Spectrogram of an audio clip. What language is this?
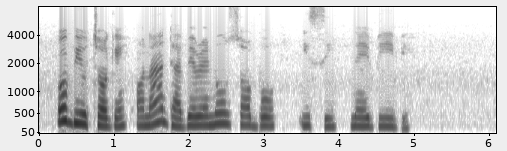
Igbo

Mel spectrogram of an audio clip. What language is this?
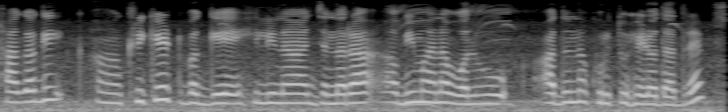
Kannada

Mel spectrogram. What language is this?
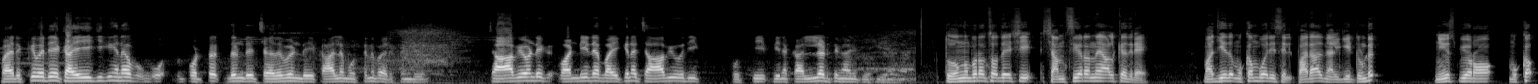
Malayalam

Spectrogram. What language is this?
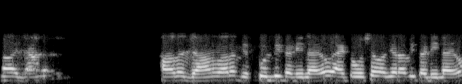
Sindhi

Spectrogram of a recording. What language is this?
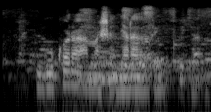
Kinyarwanda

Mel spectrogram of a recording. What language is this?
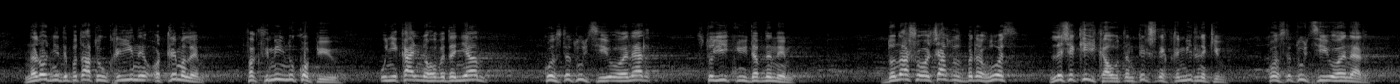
Ukrainian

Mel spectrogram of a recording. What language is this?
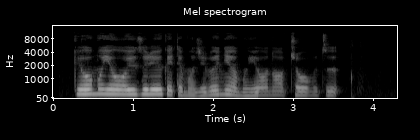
Japanese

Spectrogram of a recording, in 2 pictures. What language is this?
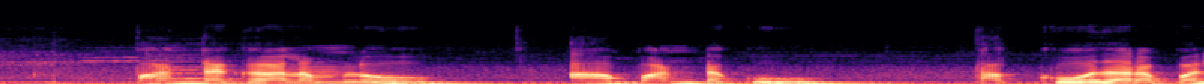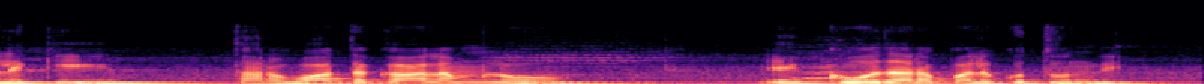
Telugu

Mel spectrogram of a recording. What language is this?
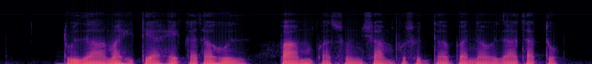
Marathi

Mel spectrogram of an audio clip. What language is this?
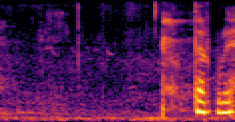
Santali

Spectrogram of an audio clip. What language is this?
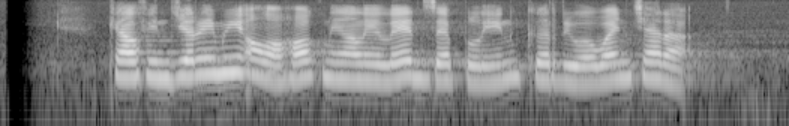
Sundanese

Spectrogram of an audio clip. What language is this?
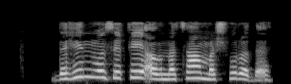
Pashto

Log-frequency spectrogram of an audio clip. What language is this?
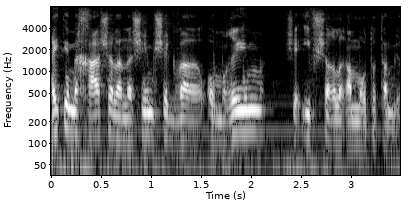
Hebrew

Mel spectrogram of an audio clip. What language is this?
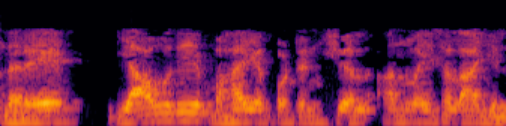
Kannada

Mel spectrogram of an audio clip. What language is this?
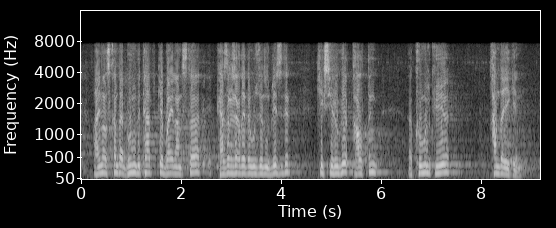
Kazakh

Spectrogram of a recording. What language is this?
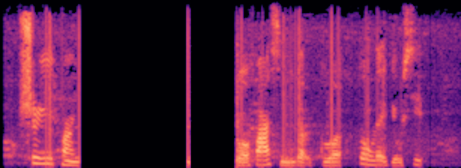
Chinese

